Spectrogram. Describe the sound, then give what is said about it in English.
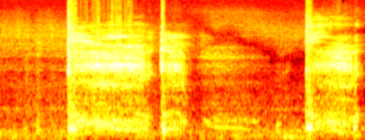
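Coughing and throat clearing in three rough bursts: a long, harsh one, a short catch, then another harsh hack, fairly loud against a quiet background. “you came at a wrong time. I'm coughing.”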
